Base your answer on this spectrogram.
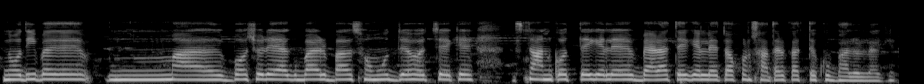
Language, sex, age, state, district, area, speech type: Bengali, female, 18-30, West Bengal, Darjeeling, urban, spontaneous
